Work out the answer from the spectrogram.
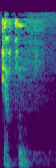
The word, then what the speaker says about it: Yaqub: He was introduced to us as Prince Yaqub, pronounced Yaqub, as in Hebrew.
